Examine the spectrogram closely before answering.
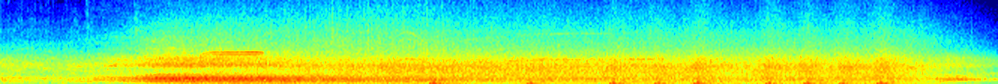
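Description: A large crowd suddenly roars and then claps in rhythm.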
